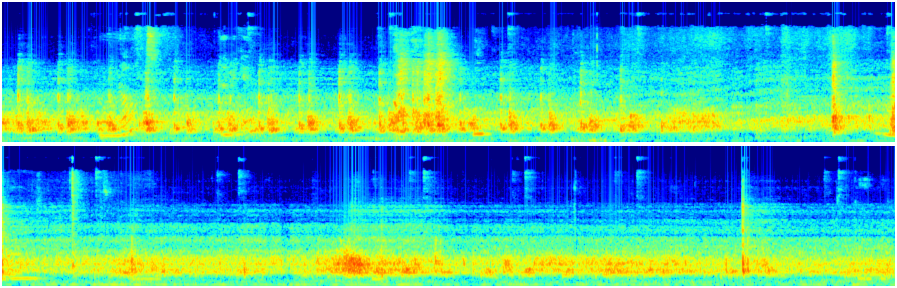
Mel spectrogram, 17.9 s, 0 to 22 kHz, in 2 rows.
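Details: Rapid whooshing pulses at roughly 150 beats a minute from a handheld Doppler: the fetal heartbeat in the second trimester.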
